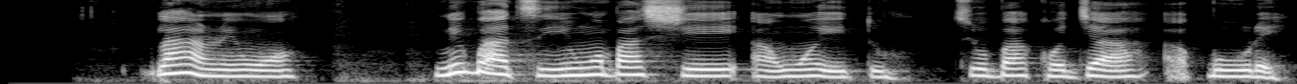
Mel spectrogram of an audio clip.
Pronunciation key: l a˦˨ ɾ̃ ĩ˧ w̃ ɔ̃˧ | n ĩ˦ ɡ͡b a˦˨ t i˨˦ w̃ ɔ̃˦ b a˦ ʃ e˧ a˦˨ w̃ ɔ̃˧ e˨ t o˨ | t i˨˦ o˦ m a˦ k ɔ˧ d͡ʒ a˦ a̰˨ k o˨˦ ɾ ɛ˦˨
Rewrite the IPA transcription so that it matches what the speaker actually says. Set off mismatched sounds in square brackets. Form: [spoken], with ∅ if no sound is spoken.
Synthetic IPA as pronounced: l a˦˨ ɾ̃ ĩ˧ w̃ ɔ̃˧ | n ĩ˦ ɡ͡b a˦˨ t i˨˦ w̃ ɔ̃˦ b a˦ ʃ e˧ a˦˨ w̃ ɔ̃˧ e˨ t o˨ | t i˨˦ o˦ [b] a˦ k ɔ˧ d͡ʒ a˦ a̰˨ [k͡p] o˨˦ ɾ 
